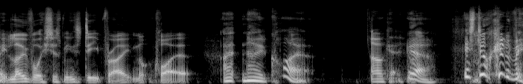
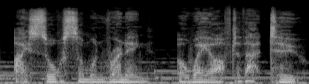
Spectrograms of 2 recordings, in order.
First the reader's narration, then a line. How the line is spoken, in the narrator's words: adding in a low voice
